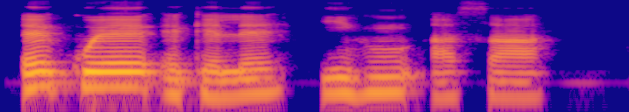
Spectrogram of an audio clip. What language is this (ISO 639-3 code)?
ibo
